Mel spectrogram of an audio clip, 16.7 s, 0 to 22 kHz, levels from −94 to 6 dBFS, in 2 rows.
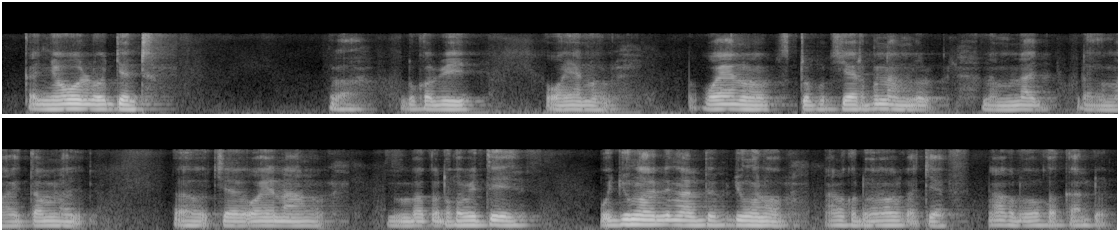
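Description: From 0.0 to 5.15 s the pauses carry comfort noise in place of the background. About 2.3 s of real ambience is replaced by a steady, featureless hiss, likely synthesised at the receiver while the sender's discontinuous transmission sent only occasional updates. Inside that stretch, from 3.65 to 4.07 s, sound is dropped by the voice detector. About 0.17 s of the speech vanishes under 0.42 s of the same flat noise, likely because the detector took it for background. The comfort noise returns from 7.91 to 9.65 s, 10.97 to 12.86 s and 14.42 to 15.77 s, covering about 0.72 s, 0.72 s and 0.27 s of background. Nothing is heard above 8 kHz, which fits a wideband call codec.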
